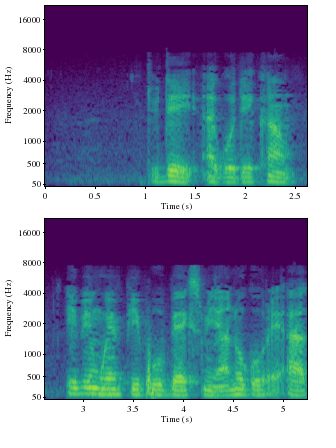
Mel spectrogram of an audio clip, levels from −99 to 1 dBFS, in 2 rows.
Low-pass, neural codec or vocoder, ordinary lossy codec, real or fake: 19.8 kHz; vocoder, 48 kHz, 128 mel bands, Vocos; AAC, 24 kbps; fake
